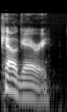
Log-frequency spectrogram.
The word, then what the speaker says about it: Calgary: Is Calgary known for oil? – It's pronounced Calgary. – Calgary? Are they known for oil or no? – It's Calgary, first of all. – It's Calgary. Get it right.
